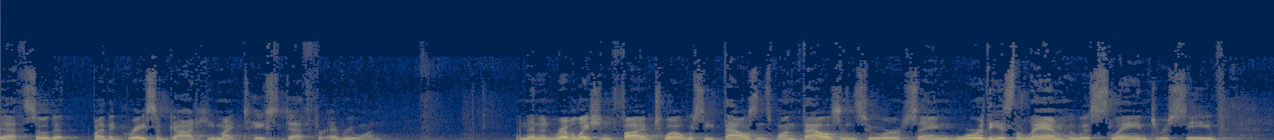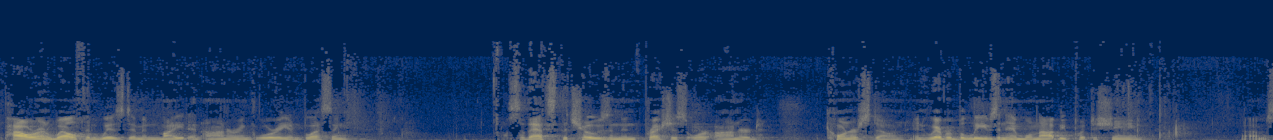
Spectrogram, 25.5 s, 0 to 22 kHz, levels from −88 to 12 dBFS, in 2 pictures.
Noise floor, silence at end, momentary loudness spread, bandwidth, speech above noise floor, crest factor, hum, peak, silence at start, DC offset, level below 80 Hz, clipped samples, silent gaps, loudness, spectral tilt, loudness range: -61 dBFS; 0 s; 13 LU; 15.5 kHz; 35 dB; 22 dB; none; -4 dBFS; 0 s; under 0.1%; -66 dBFS; under 0.1%; none; -26 LUFS; -6 dB/octave; 7 LU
